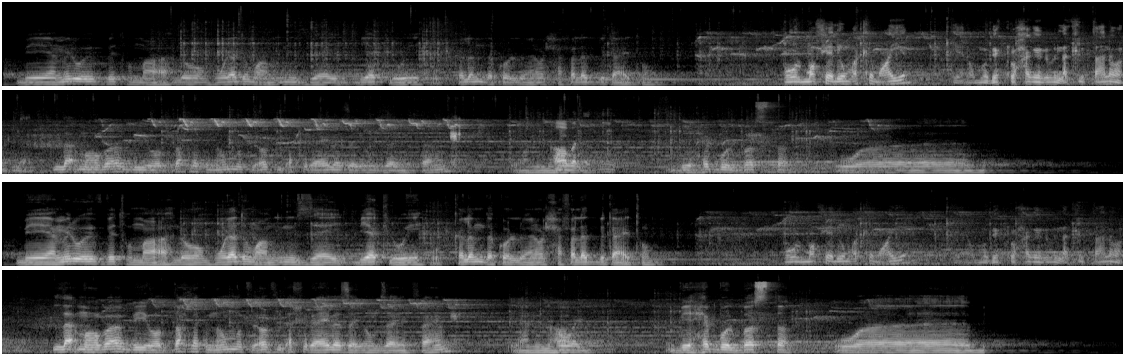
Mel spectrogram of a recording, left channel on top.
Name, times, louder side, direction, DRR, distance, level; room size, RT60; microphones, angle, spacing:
voice 1, 0.1-6.6 11.7-15.7 16.3-17.1 17.8-19.2 19.5-21.0, right 6 dB, 55° right, 0.3 m, -24 dB
sound 1, 1.5-19.7, left 3 dB, 15° left, 1.2 m, -46 dB
sound 2, 3.2-20.4, equal, 75° right, 2.2 m, -41 dB
sound 3, 6.9-20.1, left 5 dB, 40° left, 1.4 m, -35 dB
voice 2, 7.8-9.1 9.5-11.5 15.7-15.8 16.7-17.3, left 7 dB, 75° left, 0.3 m, -25 dB
14.5 x 6.5 x 9.7 m
head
